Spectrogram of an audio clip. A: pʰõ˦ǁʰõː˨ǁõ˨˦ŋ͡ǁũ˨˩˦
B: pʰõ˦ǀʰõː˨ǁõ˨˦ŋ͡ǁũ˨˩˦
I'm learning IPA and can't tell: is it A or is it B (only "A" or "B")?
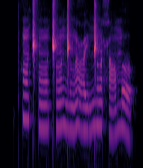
A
